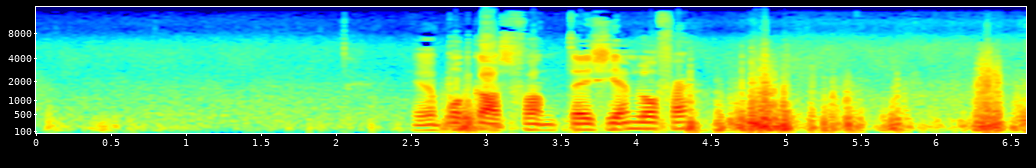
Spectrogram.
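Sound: strong wind blowing outdoors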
